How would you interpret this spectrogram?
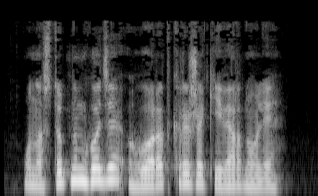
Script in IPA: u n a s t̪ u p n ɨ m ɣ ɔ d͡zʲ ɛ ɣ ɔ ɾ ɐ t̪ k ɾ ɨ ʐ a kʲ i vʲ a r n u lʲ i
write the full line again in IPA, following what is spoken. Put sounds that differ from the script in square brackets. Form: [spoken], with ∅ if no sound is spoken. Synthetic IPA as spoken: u n a s t̪ u p n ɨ m ɣ ɔ d͡zʲ ɛ ɣ ɔ ɾ ɐ t̪ k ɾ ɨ ʐ a kʲ i vʲ a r n u lʲ i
